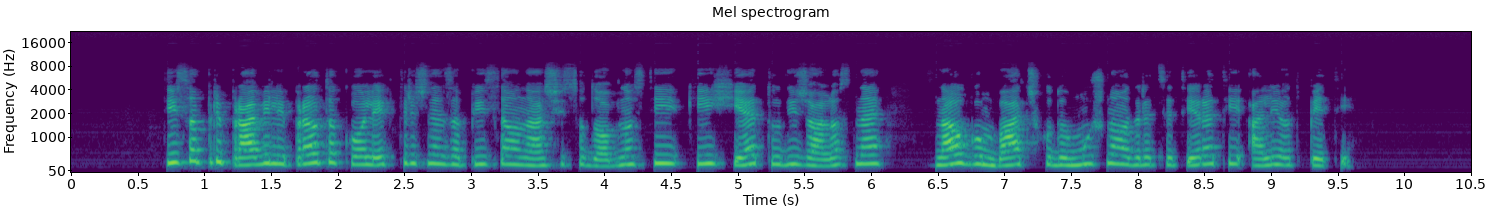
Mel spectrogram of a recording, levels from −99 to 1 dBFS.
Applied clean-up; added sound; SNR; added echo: none; none; none; none.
